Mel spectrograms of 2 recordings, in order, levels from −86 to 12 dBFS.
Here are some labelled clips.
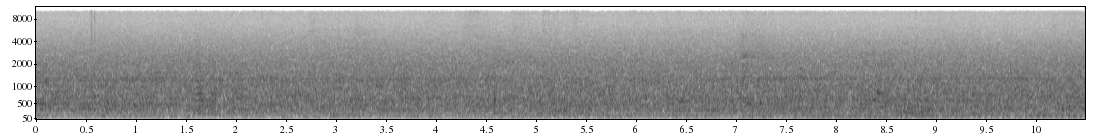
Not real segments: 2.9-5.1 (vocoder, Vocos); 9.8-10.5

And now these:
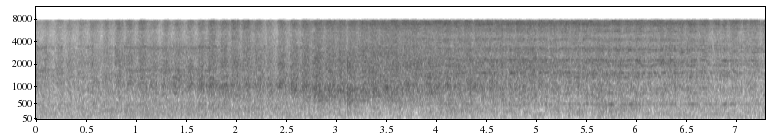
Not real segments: none

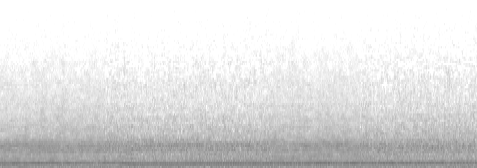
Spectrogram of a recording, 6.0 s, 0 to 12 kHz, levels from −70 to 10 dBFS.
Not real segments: 0.0-1.3 (vocoder, Vocos); 3.4-4.5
